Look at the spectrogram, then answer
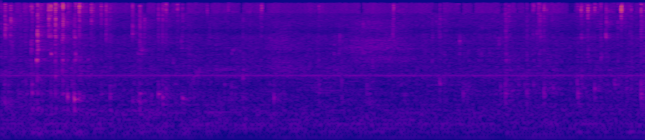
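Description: Coffee being poured over caramel in a glass for an iced caramel macchiato, a soft, steady trickle of liquid running close by with a few faint drips.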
